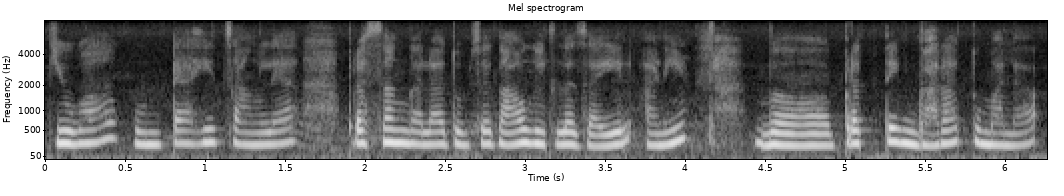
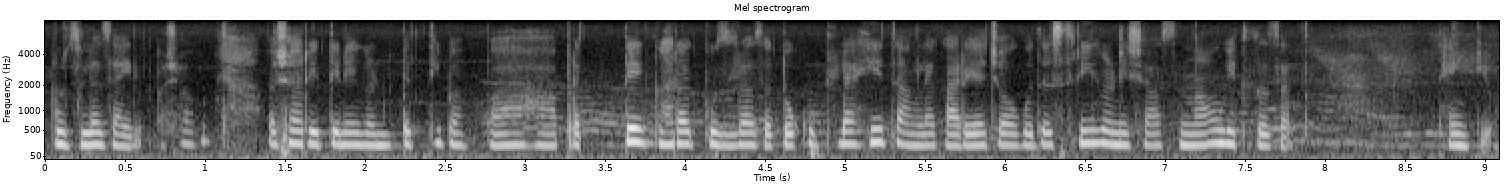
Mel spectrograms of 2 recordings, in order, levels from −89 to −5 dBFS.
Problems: background sounds at intervals, background conversations at intervals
